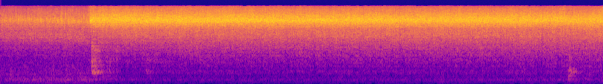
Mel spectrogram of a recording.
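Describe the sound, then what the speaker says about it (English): Onions dropped into hot butter in a pan burst into a loud, steady sizzle that holds evenly, with a faint clink or two of a utensil and no talking. "Into there, we're going to throw our onions."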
